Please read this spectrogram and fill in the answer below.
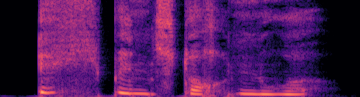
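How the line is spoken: Squeaky voice. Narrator (German): sagte mit piepsiger Stimme

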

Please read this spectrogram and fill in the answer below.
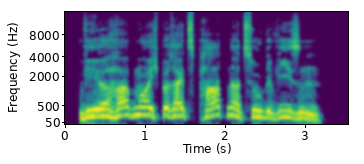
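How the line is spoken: Loud. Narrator (German): sagte Master Rockmaple laut

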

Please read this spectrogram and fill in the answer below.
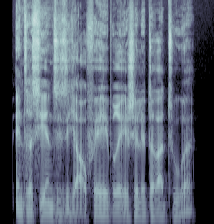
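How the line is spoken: Plain question. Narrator (German): fragte Cortone

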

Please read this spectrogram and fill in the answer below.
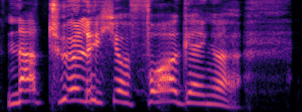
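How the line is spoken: Angry echo. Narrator (German): echote mein Vater wütend

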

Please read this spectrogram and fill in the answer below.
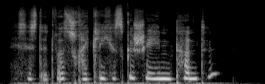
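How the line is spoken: Fearful whisper. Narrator (German): ängstlich, flüsterte

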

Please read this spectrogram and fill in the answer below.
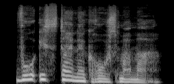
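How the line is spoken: Firm voice. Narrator (German): frage ich mit fester Stimme

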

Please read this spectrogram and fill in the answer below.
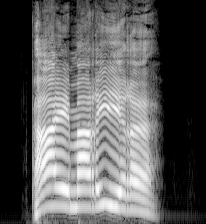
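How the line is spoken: Men calling out. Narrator (German): riefen die Männer

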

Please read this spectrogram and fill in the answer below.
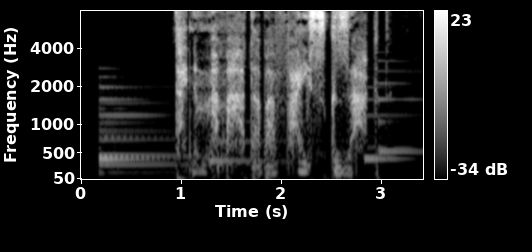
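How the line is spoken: Whisper. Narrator (German): flüstert Sam

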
